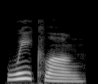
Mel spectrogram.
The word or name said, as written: weeklong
